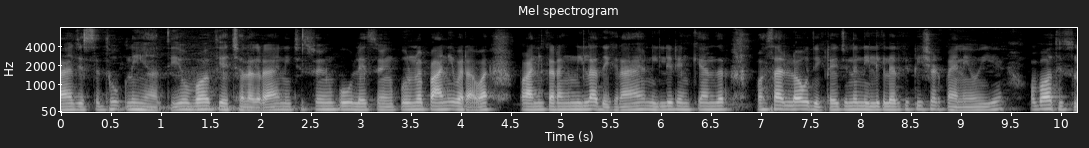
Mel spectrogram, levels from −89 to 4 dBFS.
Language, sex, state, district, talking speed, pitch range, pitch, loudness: Hindi, male, Chhattisgarh, Bilaspur, 290 wpm, 115-125 Hz, 120 Hz, -27 LUFS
